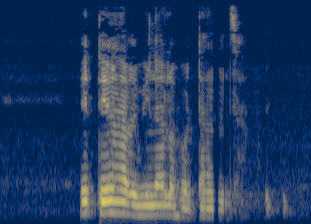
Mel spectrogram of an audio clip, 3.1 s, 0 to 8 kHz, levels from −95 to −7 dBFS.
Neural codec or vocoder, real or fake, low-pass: none; real; 7.2 kHz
